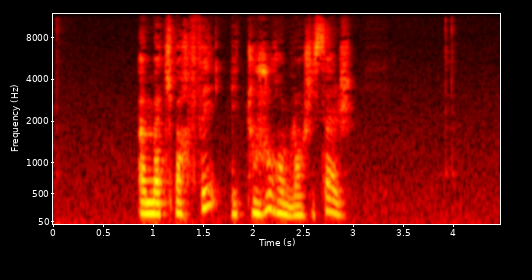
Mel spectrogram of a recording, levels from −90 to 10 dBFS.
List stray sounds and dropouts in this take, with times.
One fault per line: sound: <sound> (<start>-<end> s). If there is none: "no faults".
no faults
